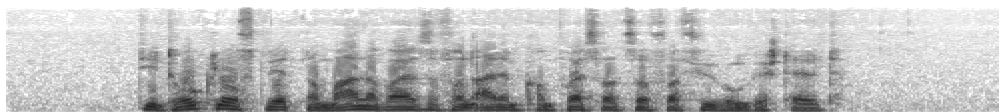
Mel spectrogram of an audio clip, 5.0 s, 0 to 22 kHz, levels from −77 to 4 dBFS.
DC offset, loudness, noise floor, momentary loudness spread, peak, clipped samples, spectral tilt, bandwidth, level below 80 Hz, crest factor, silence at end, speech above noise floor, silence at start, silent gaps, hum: under 0.1%; -13 LUFS; -43 dBFS; 5 LU; 0 dBFS; under 0.1%; -6 dB/octave; 17 kHz; -28 dBFS; 12 dB; 0.8 s; 31 dB; 0.7 s; none; none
